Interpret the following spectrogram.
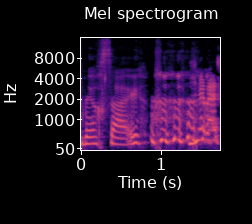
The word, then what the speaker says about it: Versailles: of versallia facelier it's French so excuse my pronunciation Versailles there we go okay Maddie knows what I'm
